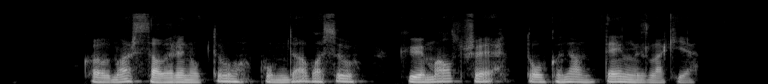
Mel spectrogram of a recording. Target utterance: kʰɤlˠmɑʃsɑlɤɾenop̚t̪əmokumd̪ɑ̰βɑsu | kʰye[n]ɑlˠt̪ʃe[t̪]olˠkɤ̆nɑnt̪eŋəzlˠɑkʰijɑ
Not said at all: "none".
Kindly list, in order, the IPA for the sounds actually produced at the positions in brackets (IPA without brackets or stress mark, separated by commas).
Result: m, t̪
